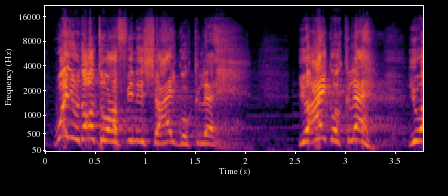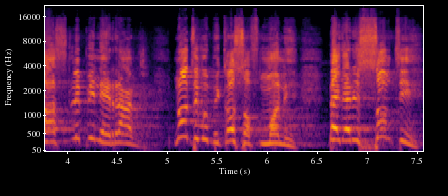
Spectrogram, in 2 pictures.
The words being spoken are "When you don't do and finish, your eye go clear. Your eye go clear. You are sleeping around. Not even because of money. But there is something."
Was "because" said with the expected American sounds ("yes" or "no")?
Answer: no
